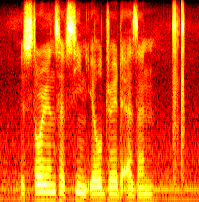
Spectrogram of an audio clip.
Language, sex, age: English, male, 24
